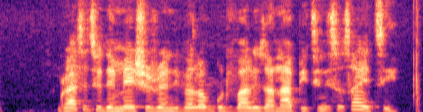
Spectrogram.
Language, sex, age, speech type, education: Nigerian Pidgin, female, 30-45, spontaneous, tertiary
